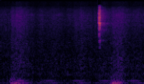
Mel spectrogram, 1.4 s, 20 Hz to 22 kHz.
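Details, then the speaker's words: Coffee vending machine, DC solenoid replaced by AC solenoid via relay on 24 V SMPS: two crisp clicks about a second apart as AC supply is applied; relay circuit switching correctly. "ये देखिए ये cut के आवाज आ रही है। इसका मतलब है कि आपका जो रिले है रिले जो सर्किट है पूरा सही तरह से काम कर रहा है।"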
